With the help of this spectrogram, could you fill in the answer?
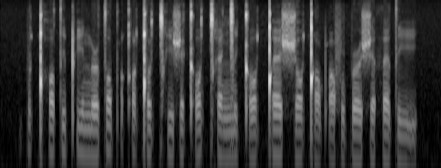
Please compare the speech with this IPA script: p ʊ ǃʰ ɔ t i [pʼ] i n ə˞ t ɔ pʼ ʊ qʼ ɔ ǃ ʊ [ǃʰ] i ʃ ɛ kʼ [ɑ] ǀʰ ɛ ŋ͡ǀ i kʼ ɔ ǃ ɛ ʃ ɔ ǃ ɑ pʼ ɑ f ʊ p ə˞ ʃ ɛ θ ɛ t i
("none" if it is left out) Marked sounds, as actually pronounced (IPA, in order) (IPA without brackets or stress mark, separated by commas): pʼ, ǀʰ, ɔ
